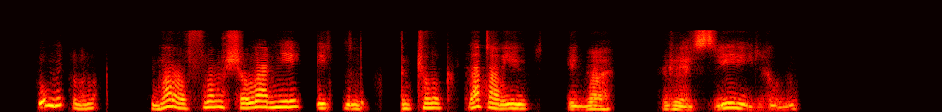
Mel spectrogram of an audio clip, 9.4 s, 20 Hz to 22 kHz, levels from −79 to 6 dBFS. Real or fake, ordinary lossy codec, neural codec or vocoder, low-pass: fake; AAC, 32 kbps; codec, 16 kHz, 0.5 kbps, FreqCodec, smaller model; 7.2 kHz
